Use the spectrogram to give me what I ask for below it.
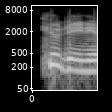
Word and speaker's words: Chiodini: Chiodini is the way he pronounces it.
